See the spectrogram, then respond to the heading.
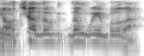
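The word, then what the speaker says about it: Dalcha Lungiambula: That was one of the best pronunciations of that name. Dolce Lunguimbula.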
